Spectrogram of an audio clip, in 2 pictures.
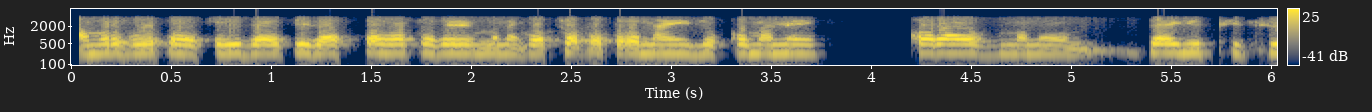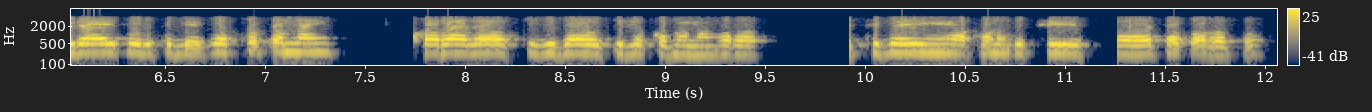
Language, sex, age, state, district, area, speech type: Odia, female, 30-45, Odisha, Jajpur, rural, conversation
